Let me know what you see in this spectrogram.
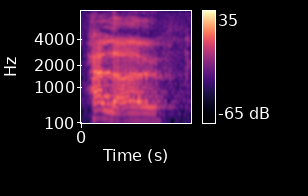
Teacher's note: And what we want to do is to show that we're a friendly person by doing this mixture of a rising, falling tone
